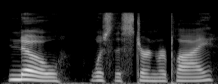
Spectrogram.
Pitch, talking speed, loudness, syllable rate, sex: 180 Hz, 135 wpm, -18 LUFS, 3.4 syllables/s, female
